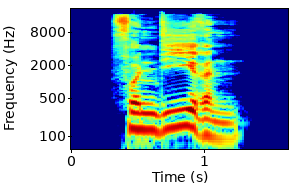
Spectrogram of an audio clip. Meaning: 1. to fund 2. to found
- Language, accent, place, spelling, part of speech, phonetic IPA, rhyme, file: German, Germany, Berlin, fundieren, verb, [fʊnˈdiːʁən], -iːʁən, De-fundieren.ogg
